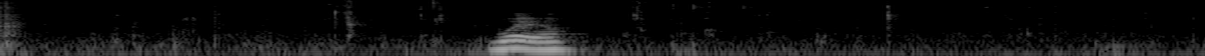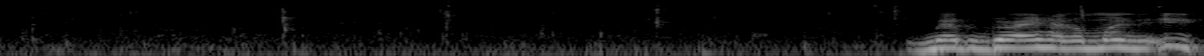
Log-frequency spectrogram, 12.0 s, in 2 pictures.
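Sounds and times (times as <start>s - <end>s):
faint chewing clicks and smacks: 0.0s - 2.4s, 3.0s - 10.7s.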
